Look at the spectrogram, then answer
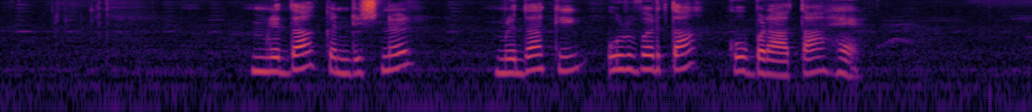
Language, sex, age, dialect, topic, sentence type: Hindi, female, 25-30, Hindustani Malvi Khadi Boli, agriculture, statement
